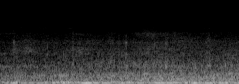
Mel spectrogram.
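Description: Steady low rumble and hiss from riding an airport moving walkway, the travelator's running noise mixed with the hall's background noise.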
